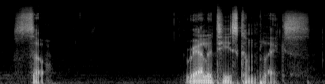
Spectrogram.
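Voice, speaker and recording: A man speaks with a French accent. Vocal fry runs through his voice. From Quebec, Montreal. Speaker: podcast host. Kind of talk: solo podcast monologue.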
